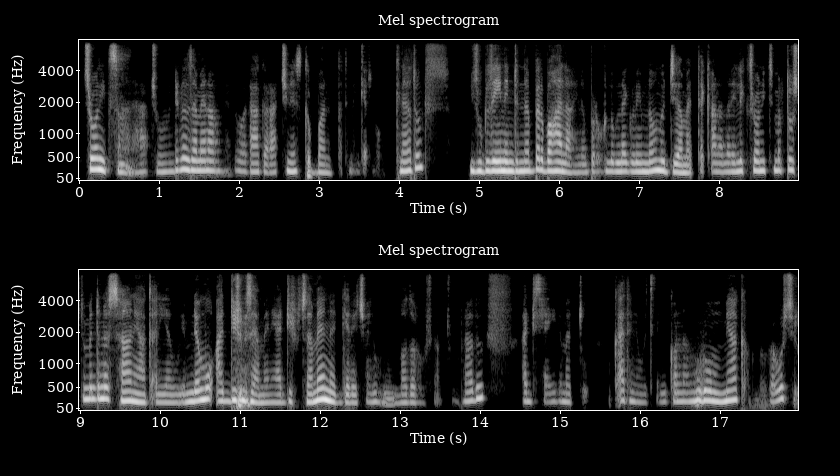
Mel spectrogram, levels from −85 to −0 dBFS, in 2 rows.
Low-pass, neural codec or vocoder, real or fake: 7.2 kHz; codec, 16 kHz, 0.5 kbps, X-Codec, WavLM features, trained on Multilingual LibriSpeech; fake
